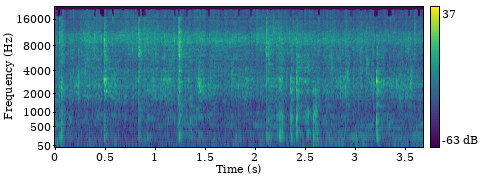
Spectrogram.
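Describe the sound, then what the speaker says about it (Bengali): Cumin seeds and a dried red chili sizzle in hot oil left from frying prawns, a close, crackling spatter with irregular sharp pops over a steady frying hiss. "চিংড়ি মাছের তেলে জিরে আর একটা শুকনো লঙ্কা ফোড়নে দিয়ে দেবো।"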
